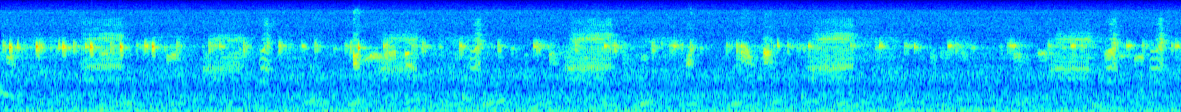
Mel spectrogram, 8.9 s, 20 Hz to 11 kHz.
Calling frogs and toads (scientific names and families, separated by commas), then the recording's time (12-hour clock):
Scinax perereca (Hylidae), Leptodactylus latrans (Leptodactylidae), Sphaenorhynchus surdus (Hylidae), Boana bischoffi (Hylidae)
4:15am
